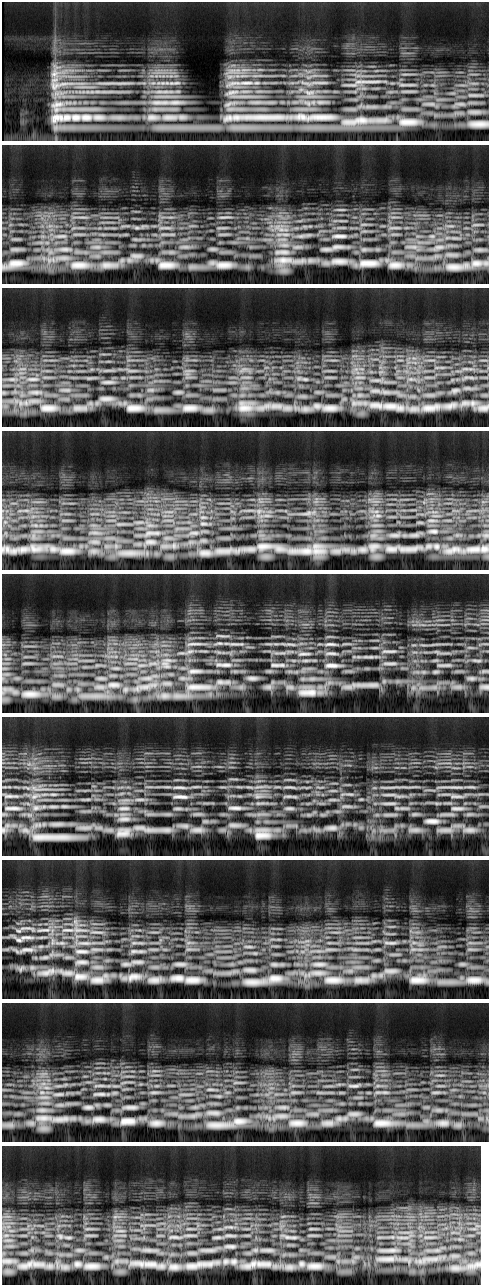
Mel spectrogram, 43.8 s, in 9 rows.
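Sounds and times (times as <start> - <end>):
reel in D major: 0.0 - 43.7.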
